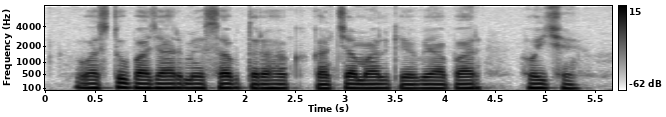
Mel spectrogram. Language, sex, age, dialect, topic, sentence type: Maithili, male, 18-24, Eastern / Thethi, banking, statement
